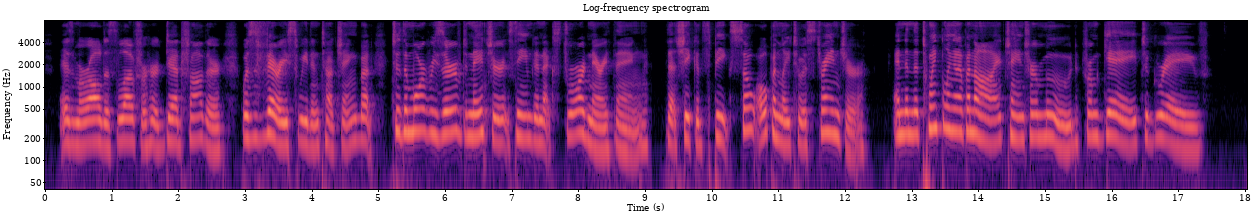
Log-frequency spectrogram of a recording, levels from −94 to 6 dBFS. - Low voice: No, high, 190 Hz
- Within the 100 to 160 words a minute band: Yes, average, 150 wpm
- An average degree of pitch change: Yes, average, 5.0 semitones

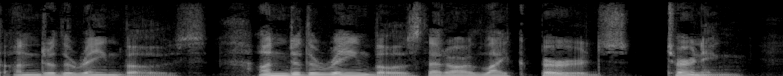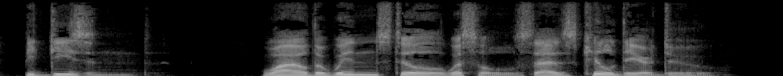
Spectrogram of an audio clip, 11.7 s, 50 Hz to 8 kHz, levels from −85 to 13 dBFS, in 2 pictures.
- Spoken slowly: Yes, slow, 100 wpm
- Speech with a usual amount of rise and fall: No, wide, 6.5 semitones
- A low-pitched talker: Yes, low, 105 Hz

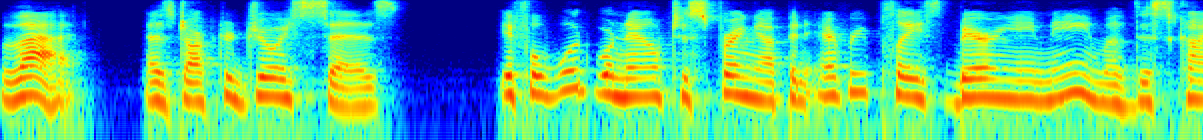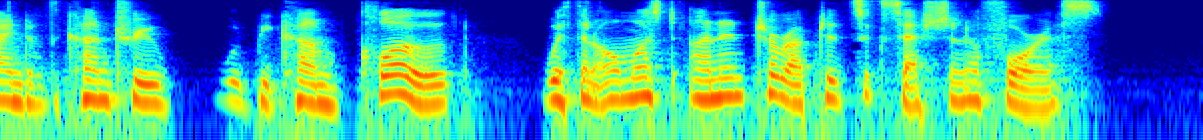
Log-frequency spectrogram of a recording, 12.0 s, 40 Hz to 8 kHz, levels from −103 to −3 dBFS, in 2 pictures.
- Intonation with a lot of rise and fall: No, average, 3.4 semitones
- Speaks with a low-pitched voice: No, high, 190 Hz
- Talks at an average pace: Yes, average, 170 wpm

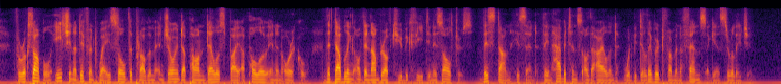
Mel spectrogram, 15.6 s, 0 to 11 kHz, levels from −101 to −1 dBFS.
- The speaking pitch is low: Yes, very low, 95 Hz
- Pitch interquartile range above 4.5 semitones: No, average, 2.7 semitones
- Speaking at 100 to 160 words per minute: No, average, 175 wpm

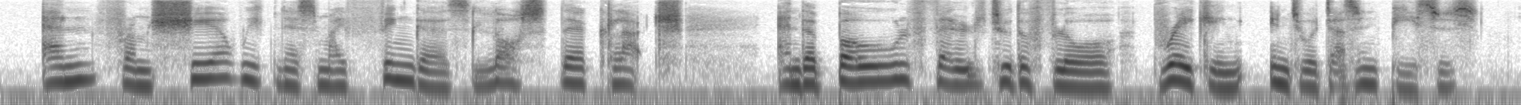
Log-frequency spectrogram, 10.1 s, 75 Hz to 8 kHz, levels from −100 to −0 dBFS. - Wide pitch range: No, average, 3.4 semitones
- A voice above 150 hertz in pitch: Yes, high, 190 Hz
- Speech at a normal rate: No, slow, 125 wpm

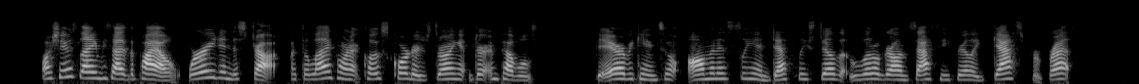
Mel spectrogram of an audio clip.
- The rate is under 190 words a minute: No, fast, 205 wpm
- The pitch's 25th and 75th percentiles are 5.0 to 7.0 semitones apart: No, narrow, 2.5 semitones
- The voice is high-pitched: Yes, high, 245 Hz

